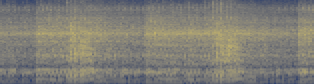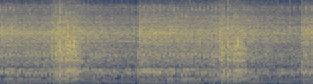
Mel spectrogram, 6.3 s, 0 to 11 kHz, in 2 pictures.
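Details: Freshly rebuilt BSA A65 Lightning twin with a replacement crank, ignition timing not yet checked, strong oil return: even tick-over between short throttle blips with crisp pickup and clean return to idle; better than before the rebuild; normal idle.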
